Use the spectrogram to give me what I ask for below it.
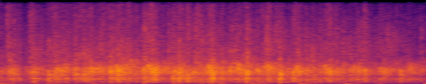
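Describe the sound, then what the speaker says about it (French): Steady audience applause for a speaker at a session, a continuous even wash of many hands clapping at moderate volume throughout. "n'hésitez pas à l'applaudir"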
